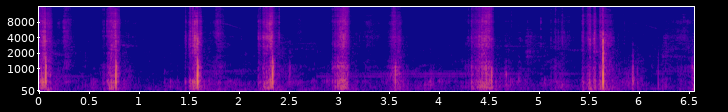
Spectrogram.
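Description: Knife chopping a red onion on a wooden cutting board: a slow, steady run of sharp crunching chops, about one every three-quarters of a second, the last one loudest.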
